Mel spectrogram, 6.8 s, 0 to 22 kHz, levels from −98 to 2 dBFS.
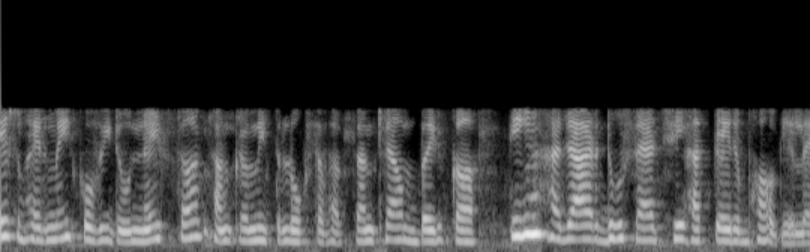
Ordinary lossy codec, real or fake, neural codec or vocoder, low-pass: none; fake; codec, 16 kHz, 4 kbps, X-Codec, HuBERT features, trained on balanced general audio; 3.6 kHz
